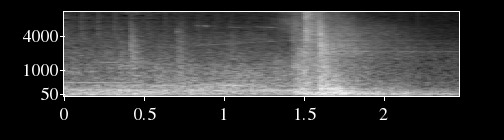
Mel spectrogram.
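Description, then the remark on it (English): A heavy engine room door on a base, closed by squeezing a switch, rumbles as it slides along, ending in a loud, booming thud as it shuts, then a fading low reverberation. No voices are heard. “the last thing I see before the engine room door closes is Andy falling into Lloyd's arms”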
